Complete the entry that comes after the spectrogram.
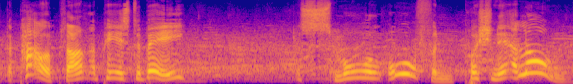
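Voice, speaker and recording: A man's voice: extremely high pitch, very animated, moderate pace. A man playing a flustered, hesitant wasteland radio reporter giving live commentary in a comedy radio drama. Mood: hesitant, underwhelmed. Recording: noisy crowd ambience behind.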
